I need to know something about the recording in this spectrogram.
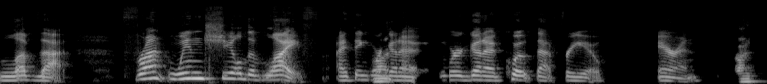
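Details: Adult woman speaking; ordinary speech.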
